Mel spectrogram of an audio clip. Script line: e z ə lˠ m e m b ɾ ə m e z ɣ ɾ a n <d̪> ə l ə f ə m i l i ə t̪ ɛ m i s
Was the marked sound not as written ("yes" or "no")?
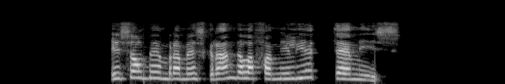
no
